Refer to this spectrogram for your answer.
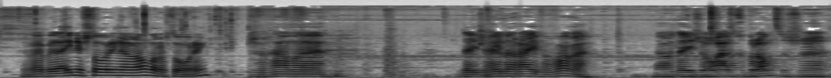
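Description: A man speaks at a fairly quick pace in a fairly low voice, with ordinary pitch variation. Long, frequent pauses break up his speech while faint music plays in the background. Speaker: yacht vlogger refitting boat. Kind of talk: casual vlog chat. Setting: outdoors at marina. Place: boat. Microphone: phone near.

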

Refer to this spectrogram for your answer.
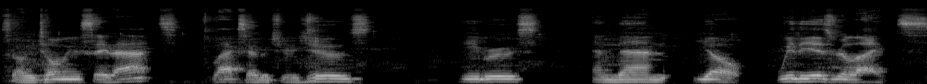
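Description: A man with an American accent talks at a medium pitch. His pace is very slow, broken by long, frequent pauses. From US Midwest, Detroit. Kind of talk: rant-style tutorial monologue. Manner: animated.

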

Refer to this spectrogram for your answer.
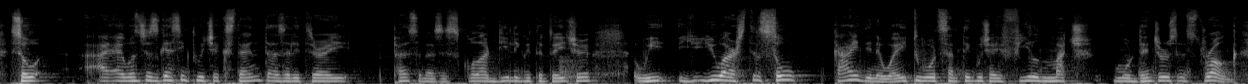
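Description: A man talks with a fairly high pitch, fairly even intonation and a dark, mellow tone. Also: moderate pace. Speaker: audience member. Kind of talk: academic Q&A. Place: hall. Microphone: handheld.

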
